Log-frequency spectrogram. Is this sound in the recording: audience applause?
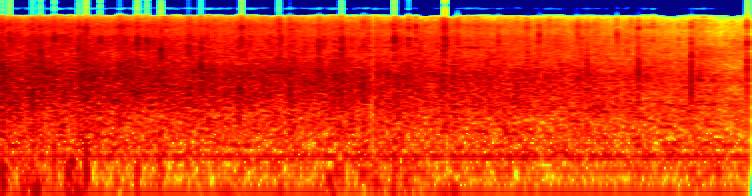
yes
